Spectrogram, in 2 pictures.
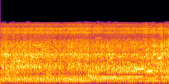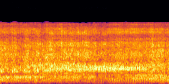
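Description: Petrol-engined vibratory plate compactor running steadily while it compacts a fresh asphalt patch.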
